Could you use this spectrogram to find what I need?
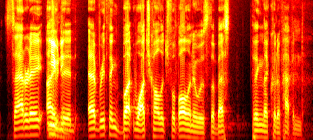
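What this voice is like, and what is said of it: Raspy, hoarse voice. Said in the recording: “You sound raspy. ... I'm a little raspy. ... You sound very raspy. ... It's good radio voice.”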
